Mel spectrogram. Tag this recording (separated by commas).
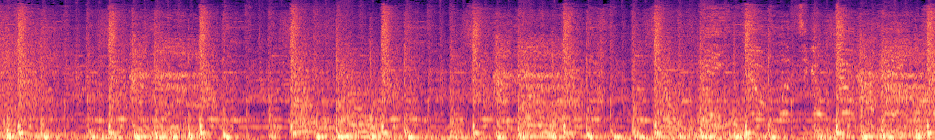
Music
